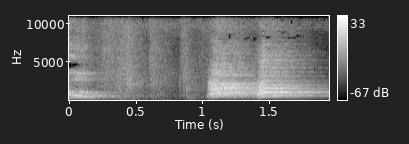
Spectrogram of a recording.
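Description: A dog barks in a village scene from a Haryanvi comedy film, giving two sharp loud barks close by after a brief whine, with voices nearby.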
